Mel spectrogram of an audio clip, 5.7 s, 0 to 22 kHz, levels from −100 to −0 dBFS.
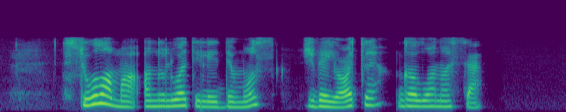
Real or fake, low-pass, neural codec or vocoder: fake; 5.4 kHz; codec, 44.1 kHz, 7.8 kbps, Pupu-Codec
